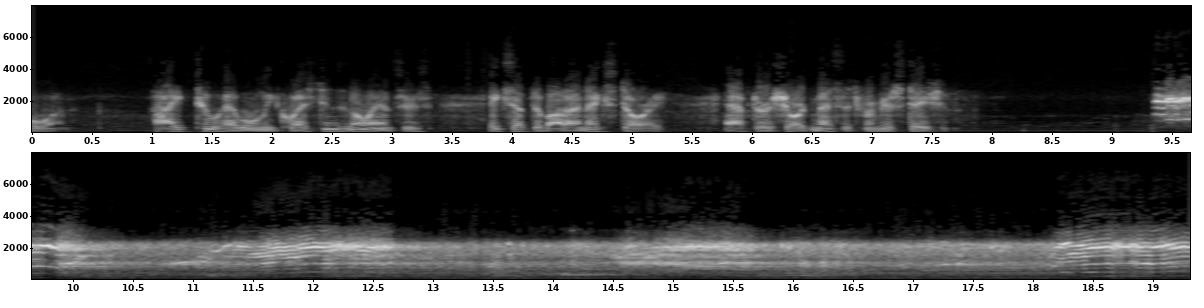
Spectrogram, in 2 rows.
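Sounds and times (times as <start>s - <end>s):
speech: 1.0s - 7.8s
humpback whale song recorded underwater: 7.9s - 19.2s.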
